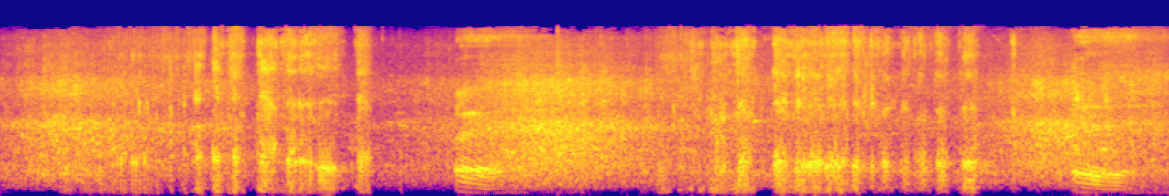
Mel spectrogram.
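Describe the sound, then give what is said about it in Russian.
Loud, rough snoring with raspy, snorting breaths repeating in long drawn-out cycles, broken by a few short pauses, with voices talking at times. “Ты точно так же вчера храпела.”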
